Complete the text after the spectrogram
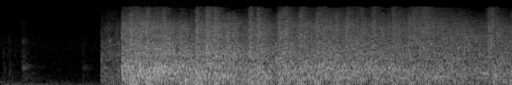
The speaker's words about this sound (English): It's the sound of Somali security forces fighting al-Shabaab militants in Mogadishu Thursday night.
